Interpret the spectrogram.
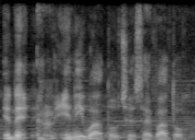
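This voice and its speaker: A man's voice: fairly low pitch, lively intonation, fairly quick, fairly bright tone. A man with a Kathiawadi Gujarati accent, performing live dayro storytelling with humor, speaking emphatically and calling the audience "saheb" as he goes. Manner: rhythmic declamation of rhyming lists. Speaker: folk stage storyteller and humorist. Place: live stage program at a temple event. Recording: live PA sound with long hall reverb and faint music.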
